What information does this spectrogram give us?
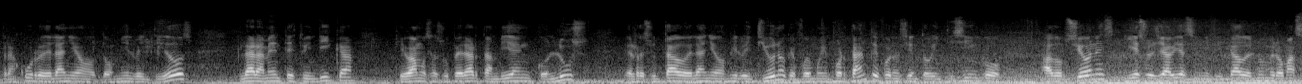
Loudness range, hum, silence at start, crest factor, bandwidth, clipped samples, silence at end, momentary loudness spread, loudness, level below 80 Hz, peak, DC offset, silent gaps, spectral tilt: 4 LU; none; 0 s; 16 dB; 8.8 kHz; under 0.1%; 0 s; 9 LU; -17 LUFS; -22 dBFS; 0 dBFS; under 0.1%; none; -8 dB/octave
